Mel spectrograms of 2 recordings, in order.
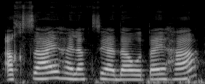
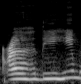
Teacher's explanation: اقصائے حلق سے ادا ہوتا ہے ہا، جو حلق کے آخری حصہ کہلاتا ہے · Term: حرف حلقی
